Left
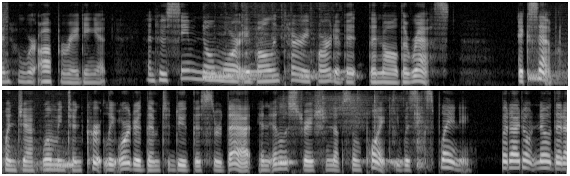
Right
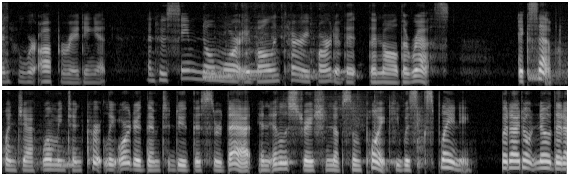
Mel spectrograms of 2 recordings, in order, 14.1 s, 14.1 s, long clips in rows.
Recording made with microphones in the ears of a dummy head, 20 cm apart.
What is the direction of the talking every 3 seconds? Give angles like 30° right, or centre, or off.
60° left, 50° left, 30° left, centre, 10° right.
